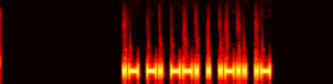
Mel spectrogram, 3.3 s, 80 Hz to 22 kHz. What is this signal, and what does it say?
Morse code, heard as a keyed tone, about 37 wpm, 700 Hz. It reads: ANGELA
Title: USA Common Names - 40wpm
